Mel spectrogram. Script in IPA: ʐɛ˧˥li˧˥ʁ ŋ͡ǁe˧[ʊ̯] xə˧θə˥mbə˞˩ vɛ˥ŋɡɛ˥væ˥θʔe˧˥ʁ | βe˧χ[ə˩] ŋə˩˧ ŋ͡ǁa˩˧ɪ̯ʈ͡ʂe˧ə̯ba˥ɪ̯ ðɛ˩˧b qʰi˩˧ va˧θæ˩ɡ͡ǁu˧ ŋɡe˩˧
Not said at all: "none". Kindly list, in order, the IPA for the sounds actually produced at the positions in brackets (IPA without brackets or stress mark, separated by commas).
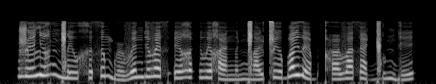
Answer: ʊ̯, æ˩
